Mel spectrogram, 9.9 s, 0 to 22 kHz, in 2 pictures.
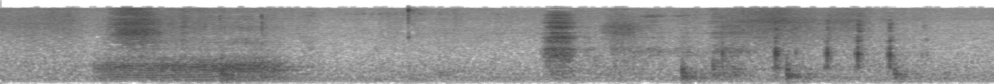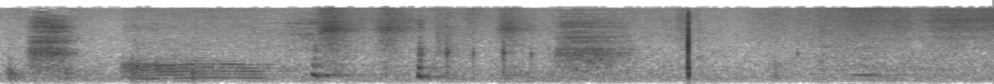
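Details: Snoring in a 7-year-old Pekingese dog sleeping after dinner: soft, irregular snorting snores and snuffles in a quiet room.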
